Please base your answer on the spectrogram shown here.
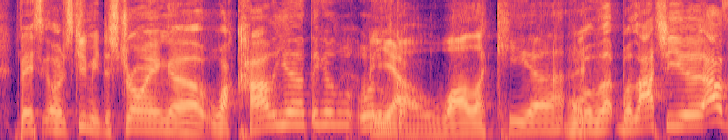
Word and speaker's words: Wallachia: Wallachia. Wallachia. I was like, I don't know. I said Wichita. It's spelled Wallachia.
